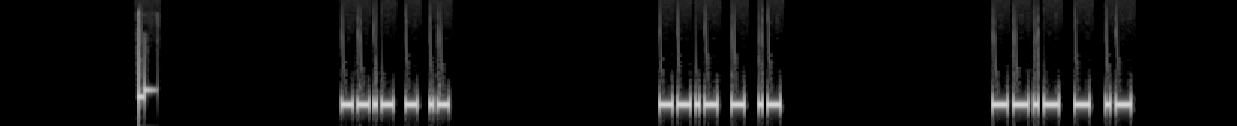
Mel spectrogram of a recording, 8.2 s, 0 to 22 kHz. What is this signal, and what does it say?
Morse code, heard as a keyed tone, about 42 wpm, 700 Hz. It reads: QTA QTA QTA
